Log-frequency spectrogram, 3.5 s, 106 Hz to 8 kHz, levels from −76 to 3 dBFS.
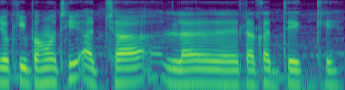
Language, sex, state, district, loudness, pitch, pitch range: Chhattisgarhi, male, Chhattisgarh, Rajnandgaon, -15 LUFS, 150 Hz, 140-155 Hz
